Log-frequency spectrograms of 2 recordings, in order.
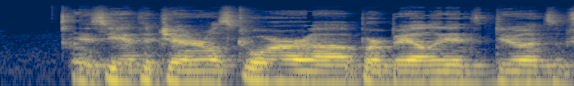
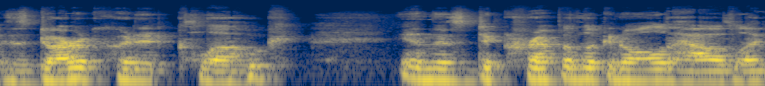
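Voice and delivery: ordinary talk, nothing marked

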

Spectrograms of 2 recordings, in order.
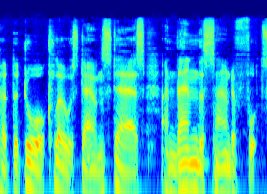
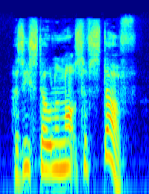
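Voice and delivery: put-on young boy; 12 semitones higher, 5 dB louder than usual. Boy asks mother.

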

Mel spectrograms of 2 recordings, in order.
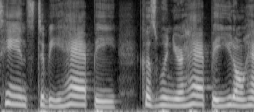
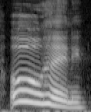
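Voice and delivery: ordinary talk

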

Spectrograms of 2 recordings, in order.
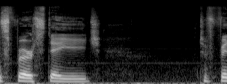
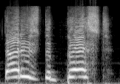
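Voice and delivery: full-throated victory shout, much higher and louder; triumphant yell; 12 semitones higher, 14 dB louder than usual. Real, not acted. Streamer celebrating his rocket's orbit to viewers, yelling. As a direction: bellow it like you just scored the winning goal. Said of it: "I'm sorry for yelling down the fucking microphone".

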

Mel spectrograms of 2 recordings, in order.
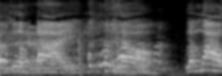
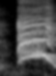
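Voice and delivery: high piercing mock shriek at a picture; imitated shriek; 8 dB louder, much slower than usual. Friend shrieks at the crocodile picture, high mock scream. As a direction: scream as if scared of a photo. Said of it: "เปิดรูปเสร็จกรี๊ด".

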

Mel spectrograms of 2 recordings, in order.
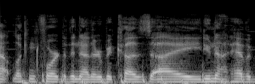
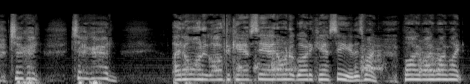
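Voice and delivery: much higher possessive squeal; high squeaky voice; 10 semitones higher, much faster than usual. Acted. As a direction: squeal like a greedy cartoon. Chasing chicken, squealing.

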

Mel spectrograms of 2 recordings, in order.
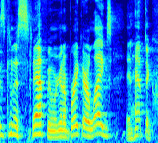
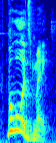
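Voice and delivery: put-on Australian accent.

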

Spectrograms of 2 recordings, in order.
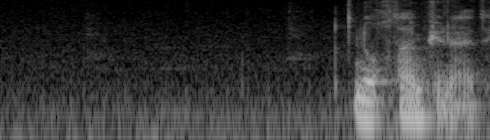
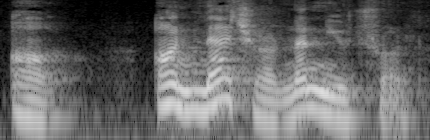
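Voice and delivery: sudden realization; 3 semitones higher, 9 dB louder than usual. Real, not acted. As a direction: catch your own misreading out loud. Catches own misreading of a word. (فهمیدن ناگهانی اشتباه خود)

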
